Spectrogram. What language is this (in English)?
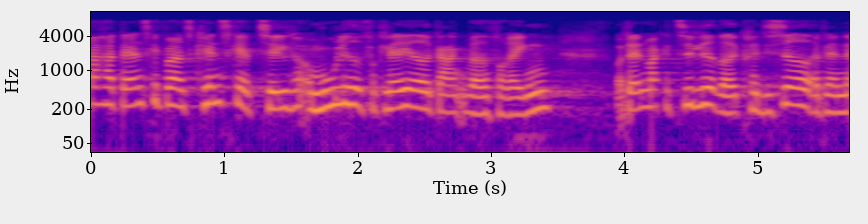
Danish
